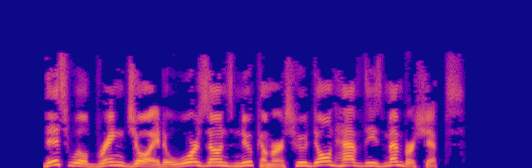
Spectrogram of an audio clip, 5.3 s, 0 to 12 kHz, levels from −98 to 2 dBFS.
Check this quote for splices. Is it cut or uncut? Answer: uncut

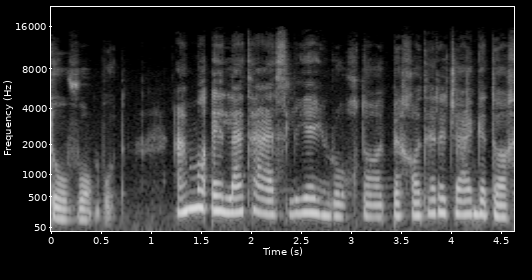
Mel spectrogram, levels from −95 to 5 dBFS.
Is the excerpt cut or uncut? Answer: cut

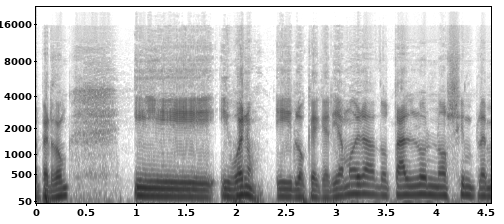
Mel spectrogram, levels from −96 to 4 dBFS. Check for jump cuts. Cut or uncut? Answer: uncut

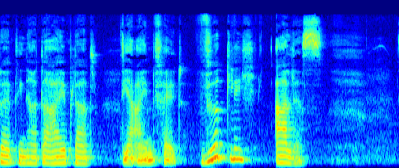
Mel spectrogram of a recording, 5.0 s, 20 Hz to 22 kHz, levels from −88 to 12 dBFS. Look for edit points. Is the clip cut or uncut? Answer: cut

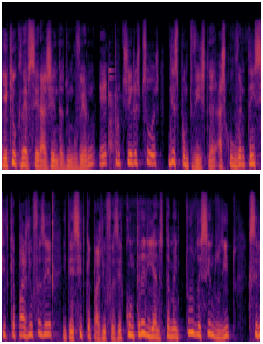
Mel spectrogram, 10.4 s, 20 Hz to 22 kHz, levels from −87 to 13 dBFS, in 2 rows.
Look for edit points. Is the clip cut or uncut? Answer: cut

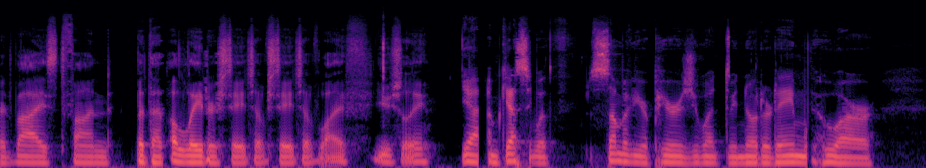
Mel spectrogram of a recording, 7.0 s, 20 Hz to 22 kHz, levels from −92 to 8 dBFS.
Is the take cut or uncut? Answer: cut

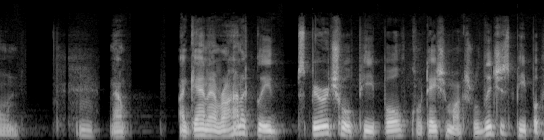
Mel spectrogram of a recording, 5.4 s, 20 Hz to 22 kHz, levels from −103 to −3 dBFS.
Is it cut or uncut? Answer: uncut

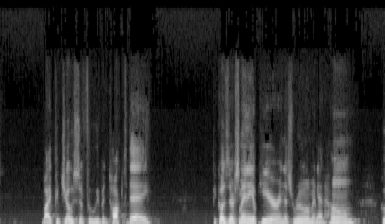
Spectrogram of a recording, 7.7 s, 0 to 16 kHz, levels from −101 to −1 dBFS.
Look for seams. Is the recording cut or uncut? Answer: cut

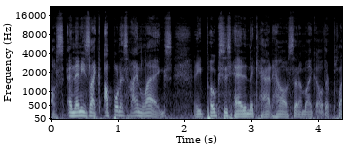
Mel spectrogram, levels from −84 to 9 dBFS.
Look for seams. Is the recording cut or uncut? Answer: uncut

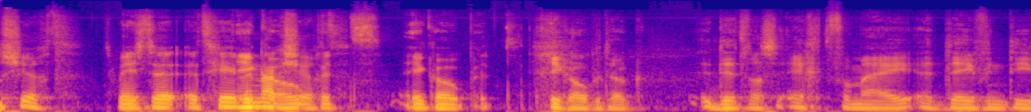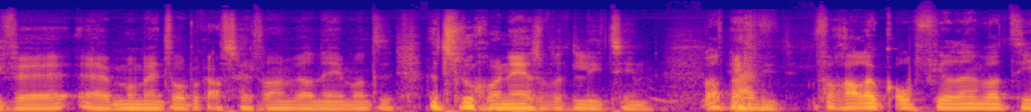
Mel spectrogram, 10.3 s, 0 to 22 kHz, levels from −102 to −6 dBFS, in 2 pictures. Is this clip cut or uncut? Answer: uncut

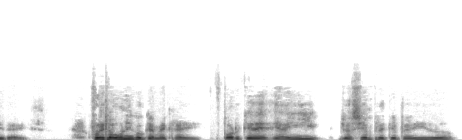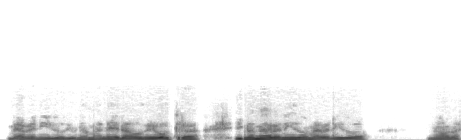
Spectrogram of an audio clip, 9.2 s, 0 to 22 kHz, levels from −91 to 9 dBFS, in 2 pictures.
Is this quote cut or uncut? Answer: cut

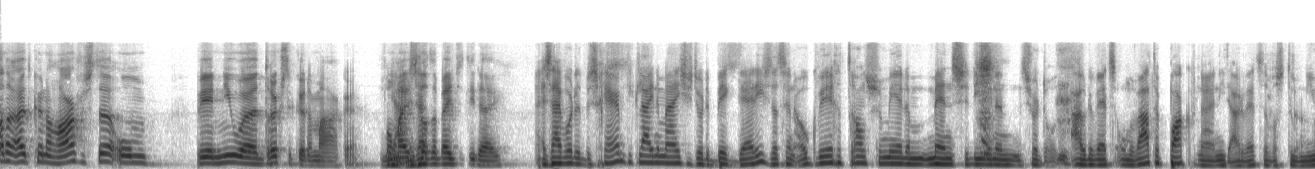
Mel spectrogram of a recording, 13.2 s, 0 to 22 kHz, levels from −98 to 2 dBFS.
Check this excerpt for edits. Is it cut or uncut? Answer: uncut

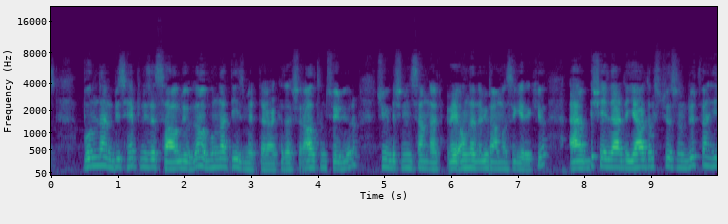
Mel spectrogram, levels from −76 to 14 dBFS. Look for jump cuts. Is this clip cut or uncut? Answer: cut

